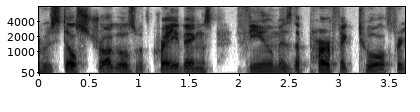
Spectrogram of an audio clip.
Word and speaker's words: Fum: Of course, Fume is pronounced fume, but it's spelled F-U-M.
